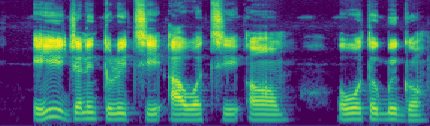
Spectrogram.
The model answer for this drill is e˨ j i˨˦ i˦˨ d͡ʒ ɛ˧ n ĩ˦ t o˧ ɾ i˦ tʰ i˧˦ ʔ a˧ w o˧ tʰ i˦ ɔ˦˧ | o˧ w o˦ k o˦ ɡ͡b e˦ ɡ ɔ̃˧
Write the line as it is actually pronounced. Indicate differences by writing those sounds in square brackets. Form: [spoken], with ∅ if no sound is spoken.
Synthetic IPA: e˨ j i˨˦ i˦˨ d͡ʒ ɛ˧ n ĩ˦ t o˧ ɾ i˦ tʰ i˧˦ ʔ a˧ w [ɔ˧] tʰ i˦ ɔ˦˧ | o˧ w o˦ [t] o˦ ɡ͡b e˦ ɡ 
